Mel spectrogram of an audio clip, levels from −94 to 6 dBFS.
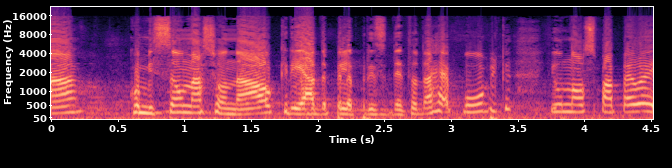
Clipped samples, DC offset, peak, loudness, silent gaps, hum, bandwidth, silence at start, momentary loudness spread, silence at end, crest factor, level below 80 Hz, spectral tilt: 2%; under 0.1%; 0 dBFS; -8 LUFS; none; none; 19 kHz; 0 s; 10 LU; 0 s; 8 dB; -26 dBFS; -3.5 dB/octave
